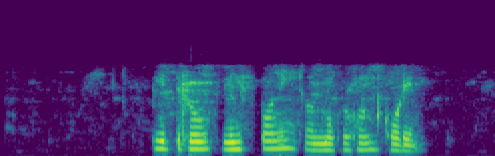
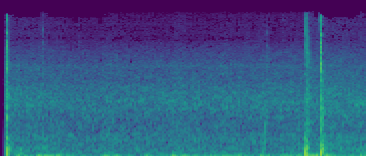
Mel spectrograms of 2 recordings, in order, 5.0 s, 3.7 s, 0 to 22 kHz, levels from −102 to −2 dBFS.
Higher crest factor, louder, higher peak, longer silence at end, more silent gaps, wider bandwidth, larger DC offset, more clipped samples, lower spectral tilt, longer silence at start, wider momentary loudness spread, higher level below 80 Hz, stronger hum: second, 18 dB vs 30 dB; first, -20 LUFS vs -26 LUFS; about the same, -2 dBFS vs -2 dBFS; first, 0.8 s vs 0 s; neither; second, 4 kHz vs 16 kHz; neither; neither; first, -12 dB/octave vs -4 dB/octave; first, 1.5 s vs 0.05 s; second, 10 LU vs 23 LU; second, -62 dBFS vs -40 dBFS; neither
